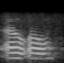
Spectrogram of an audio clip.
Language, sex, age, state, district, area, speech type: Bodo, female, 18-30, Assam, Kokrajhar, rural, conversation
